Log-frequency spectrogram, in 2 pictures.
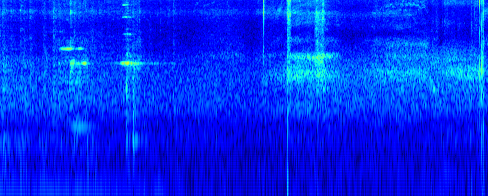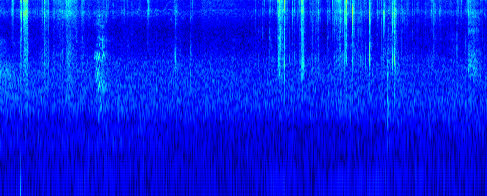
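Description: Quiet background with a few short sharp knocks and clicks in the middle, and a low steady hum during the first two seconds.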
